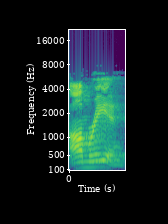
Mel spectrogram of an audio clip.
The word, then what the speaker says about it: Omri: It was indeed his father Omri, or Omri, depending on how you want to pronounce it,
